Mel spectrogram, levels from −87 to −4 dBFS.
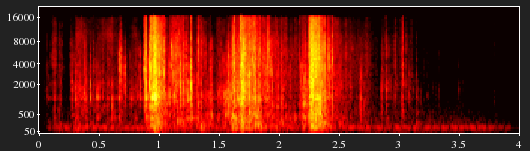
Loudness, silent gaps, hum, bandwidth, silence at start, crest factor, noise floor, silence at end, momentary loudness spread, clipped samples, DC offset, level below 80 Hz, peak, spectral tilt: -22 LUFS; none; none; 17 kHz; 0.65 s; 26 dB; -70 dBFS; 1.55 s; 19 LU; under 0.1%; under 0.1%; -72 dBFS; -2 dBFS; 1 dB/octave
